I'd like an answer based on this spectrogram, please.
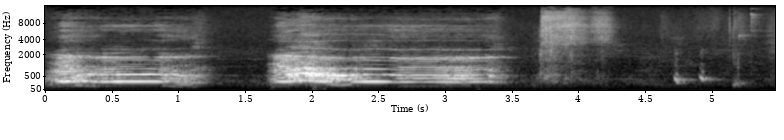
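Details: Male Great Dane puppy, nine months old, indoors after discovering food on the stove. He gives two long, drawn-out harmonic howls, the second nearly two seconds, then a few short, sharp yelping whines.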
